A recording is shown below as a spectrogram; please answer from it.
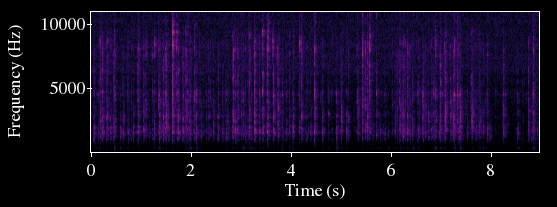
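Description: Fingertips of both hands type continuously on a compact white mechanical keyboard with backlit plastic keycaps. The result is a steady stream of crisp, bright clacks with a midrange click and almost no low end. Each keystroke dies away almost instantly, with small bursts of faster typing along the way.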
